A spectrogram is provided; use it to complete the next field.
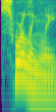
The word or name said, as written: swirlingly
